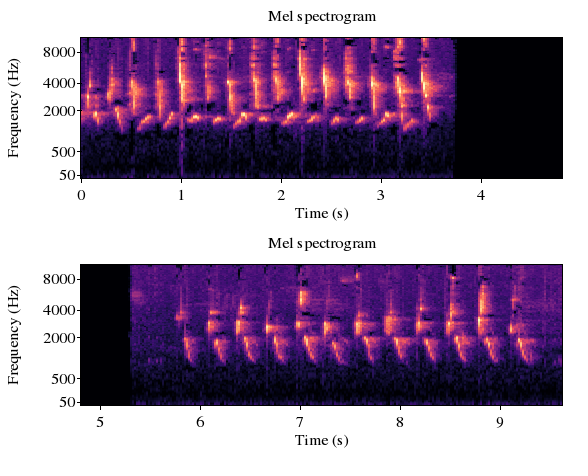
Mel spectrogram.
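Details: Song of a northern cardinal, used to teach caged birds to sing. Two long phrases of rapid, evenly repeated, down-slurred whistled notes are separated by a two-second silence.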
